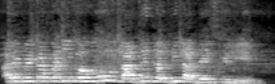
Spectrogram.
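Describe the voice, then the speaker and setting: A woman's voice: very high voice, moderate pace. A woman playing a fair-minded middle-aged mother-in-law in a home family skit, coaxing and reasoning. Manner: coaxing, keeps calling others 'beta'. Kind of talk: amateur home drama acting. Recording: echoey room, distant mic, faint music.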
